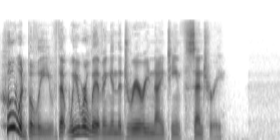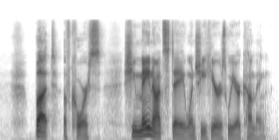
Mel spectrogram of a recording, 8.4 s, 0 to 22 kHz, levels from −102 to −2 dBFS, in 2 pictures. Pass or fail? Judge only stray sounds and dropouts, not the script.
pass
